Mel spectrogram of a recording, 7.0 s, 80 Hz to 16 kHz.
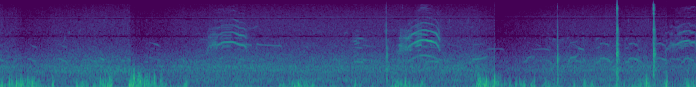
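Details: Water rail at Doonfoot, Ayrshire, Scotland, on 18 October 2018, giving short, nasal, squealing notes in a few bursts a second or two apart, over heavy low wind rumble and a couple of sharp clicks.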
